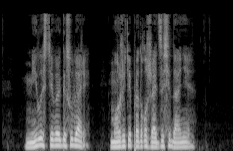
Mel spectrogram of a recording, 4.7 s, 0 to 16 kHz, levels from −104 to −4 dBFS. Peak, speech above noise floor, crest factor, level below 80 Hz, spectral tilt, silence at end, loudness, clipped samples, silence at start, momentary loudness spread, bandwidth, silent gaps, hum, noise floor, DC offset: -14 dBFS; 54 dB; 14 dB; -54 dBFS; -7 dB/octave; 0.75 s; -28 LUFS; under 0.1%; 0.5 s; 8 LU; 11.5 kHz; none; none; -81 dBFS; under 0.1%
